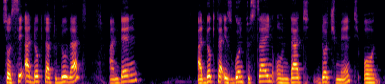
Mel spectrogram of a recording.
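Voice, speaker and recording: A young man with a Ugandan accent, a guest recruit talking deliberately through his advice with many fillers. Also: fairly high pitch, warm tone. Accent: Ugandan English. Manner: deliberate, breaks words down slowly with many fillers. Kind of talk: advice talk on a live Q&A.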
